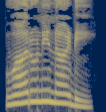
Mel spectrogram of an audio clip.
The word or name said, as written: ವಾರುಣಿನಾಡಿ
